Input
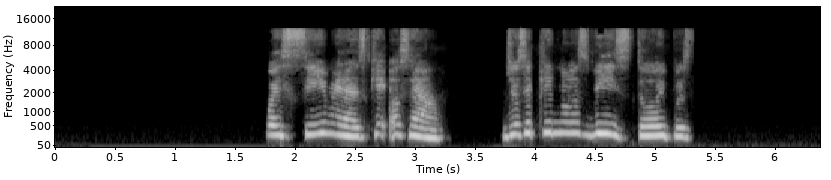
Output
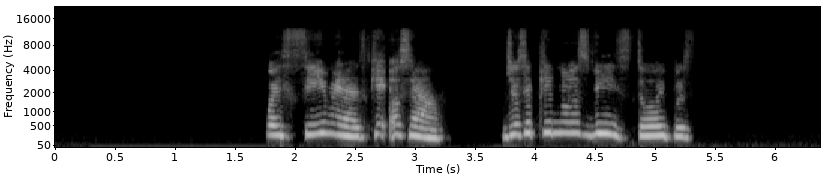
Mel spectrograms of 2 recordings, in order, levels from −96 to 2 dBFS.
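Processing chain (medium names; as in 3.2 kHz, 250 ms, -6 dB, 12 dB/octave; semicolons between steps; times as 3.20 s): low-pass that closes with the level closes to 1.7 kHz, closed at -18.5 dBFS; trim -7 dB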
